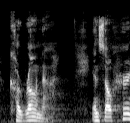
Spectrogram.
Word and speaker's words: corona: And that's how this saint got her name, because in Latin, crown means or is pronounced corona.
